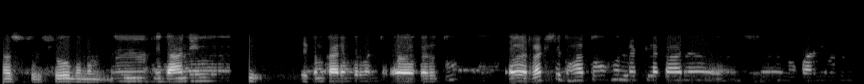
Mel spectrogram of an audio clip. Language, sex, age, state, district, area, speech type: Sanskrit, male, 18-30, Delhi, East Delhi, urban, conversation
